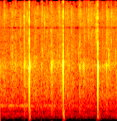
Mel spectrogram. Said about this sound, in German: Vielleicht können wir uns gegenseitig noch einmal einen Applaus geben.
